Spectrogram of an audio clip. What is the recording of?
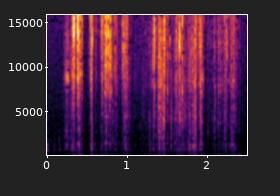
Short potpourris rustling sound made by stirring a bowl of it
rustle, potpourris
